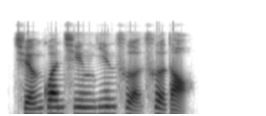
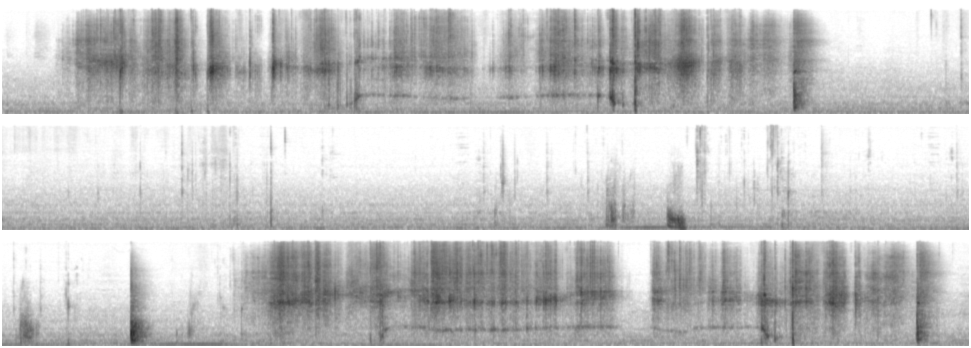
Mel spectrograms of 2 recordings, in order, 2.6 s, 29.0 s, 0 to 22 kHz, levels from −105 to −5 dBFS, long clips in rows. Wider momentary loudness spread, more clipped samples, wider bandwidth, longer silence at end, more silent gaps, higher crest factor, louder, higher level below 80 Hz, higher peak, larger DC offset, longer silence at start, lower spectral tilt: second, 10 LU vs 19 LU; neither; second, 10.5 kHz vs 17 kHz; first, 0.75 s vs 0.3 s; neither; second, 22 dB vs 32 dB; first, -23 LUFS vs -31 LUFS; first, -60 dBFS vs -66 dBFS; about the same, -4 dBFS vs -4 dBFS; first, 0.4% vs under 0.1%; second, 0.15 s vs 0.65 s; first, -3 dB/octave vs -1 dB/octave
